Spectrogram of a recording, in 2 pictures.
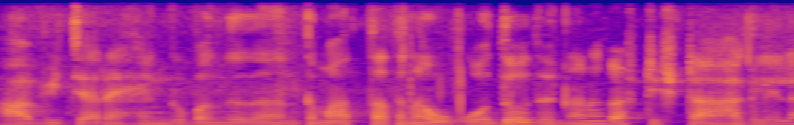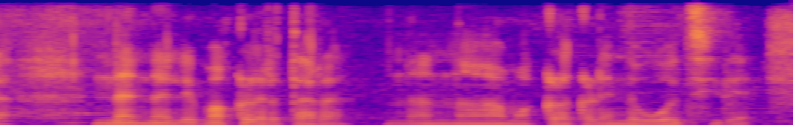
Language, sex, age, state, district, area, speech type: Kannada, male, 30-45, Karnataka, Dharwad, urban, spontaneous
